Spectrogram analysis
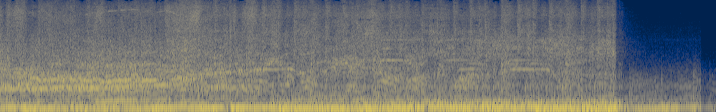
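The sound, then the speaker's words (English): Loud, continuous tire squeal and engine roar from a car drifting in sweeping circles around a silver and blue Nissan, tire smoke swirling. The skid noise holds steady, then cuts off sharply just before the end. “Han drifts the veil-side round the Nissan in sweeping circles. Smoke from the tires and the exhaust create a ring around the silver and blue car”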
